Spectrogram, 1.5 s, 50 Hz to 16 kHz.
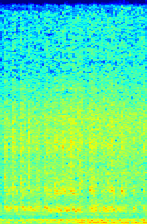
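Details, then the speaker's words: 2008 Ford F-150 4.6L Triton V8 with 160,000 km, idling with a steady thin high-pitched squeal over hiss. Tensioner was replaced eight months ago; owner suspects bearing noise near the left valve cover or the timing chain, unconfirmed. "this is a 2008 f-150 4.6 liter and it's been making the squealing sound"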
